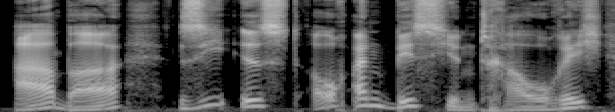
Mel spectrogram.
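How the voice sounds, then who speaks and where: A man reading simple stories as a narrator for language learners, in a deliberate and expressive storytelling style. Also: medium pitch, no room sound, studio quality. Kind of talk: scripted storytelling narration, read slowly for learners.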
